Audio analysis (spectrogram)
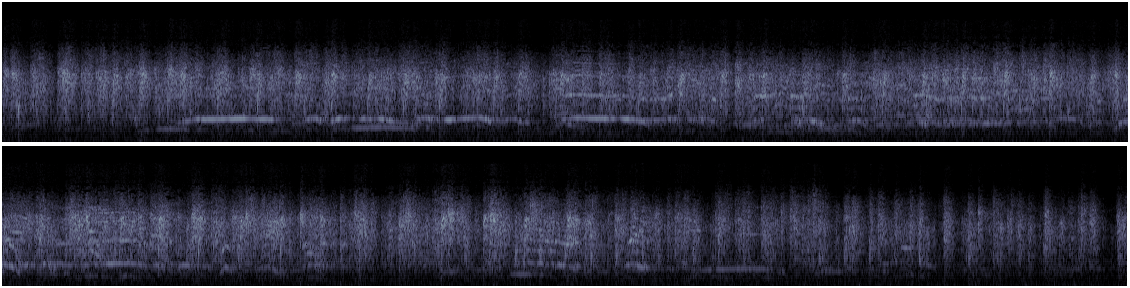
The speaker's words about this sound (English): Let's clap for the Lord once and just warm ourselves up and loosen ourselves up this morning.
